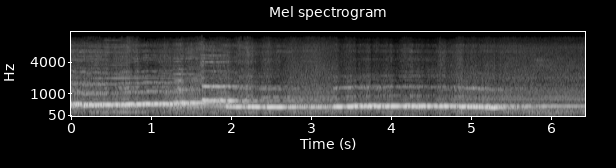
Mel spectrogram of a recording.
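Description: A man singing one long, wordless held note into a microphone, drifting up a little at first and settling lower about two seconds in, over acoustic guitar; the note fades out a little after five seconds.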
